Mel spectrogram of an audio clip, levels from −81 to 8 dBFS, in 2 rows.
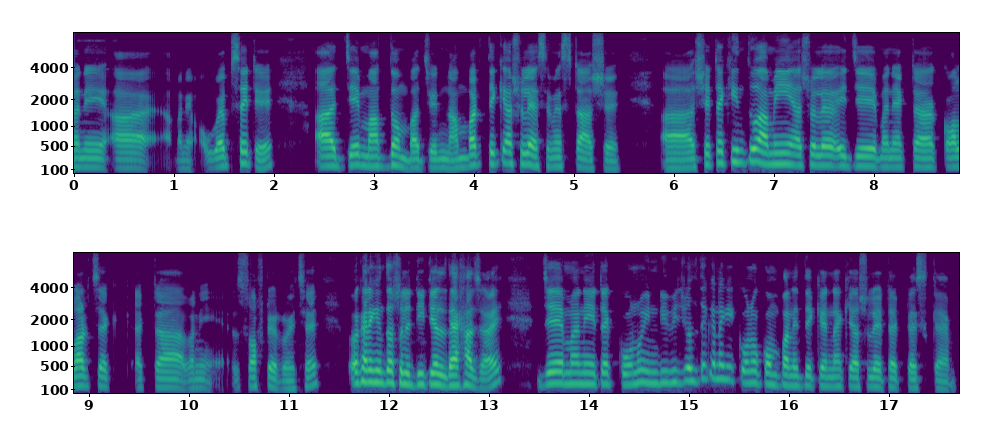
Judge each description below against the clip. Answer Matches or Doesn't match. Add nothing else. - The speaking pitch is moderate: Matches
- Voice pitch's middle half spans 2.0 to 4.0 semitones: Doesn't match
